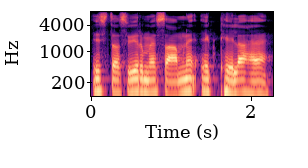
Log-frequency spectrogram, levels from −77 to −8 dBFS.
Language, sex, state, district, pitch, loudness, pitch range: Hindi, male, Jharkhand, Garhwa, 115 Hz, -15 LUFS, 115-120 Hz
